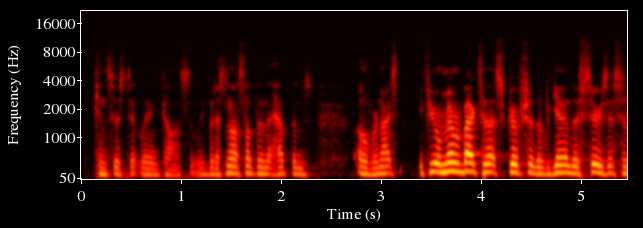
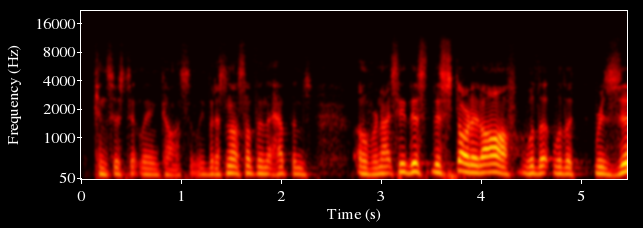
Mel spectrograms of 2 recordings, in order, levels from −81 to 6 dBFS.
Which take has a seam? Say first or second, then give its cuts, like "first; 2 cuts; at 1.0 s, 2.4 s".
first; 1 cut; at 3.1 s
